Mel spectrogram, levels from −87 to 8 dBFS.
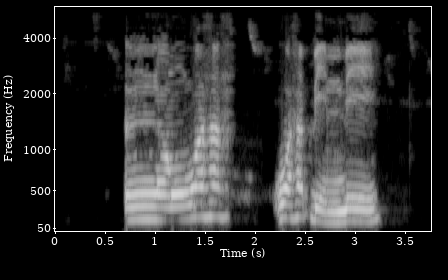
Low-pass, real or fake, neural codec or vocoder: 5.4 kHz; real; none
